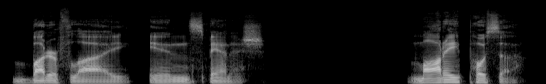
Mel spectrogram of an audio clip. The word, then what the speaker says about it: mariposa: Mariposa. Mariposa. For me, I hear Mary posing.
